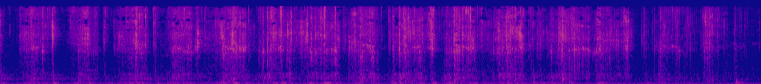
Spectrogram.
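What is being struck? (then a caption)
Cut watermelon half. Long painted nails and the fingertips of both hands scratch and dig into the already-mashed red flesh of a large, solid cut watermelon half resting on a metal plate. A steady run of bright, wet tearing and crunching bursts rises and falls in loudness, with brief quieter gaps between digs.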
